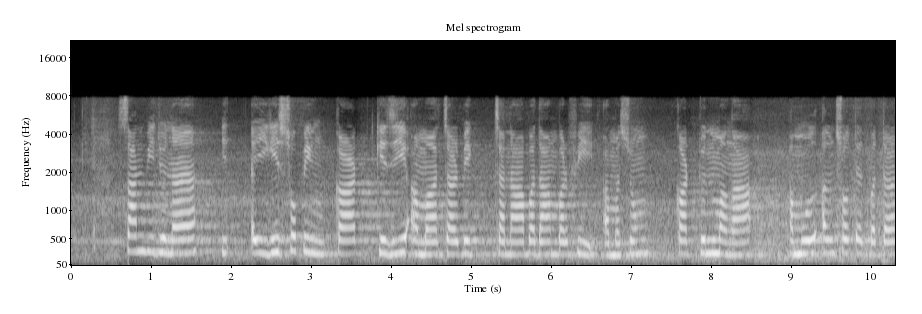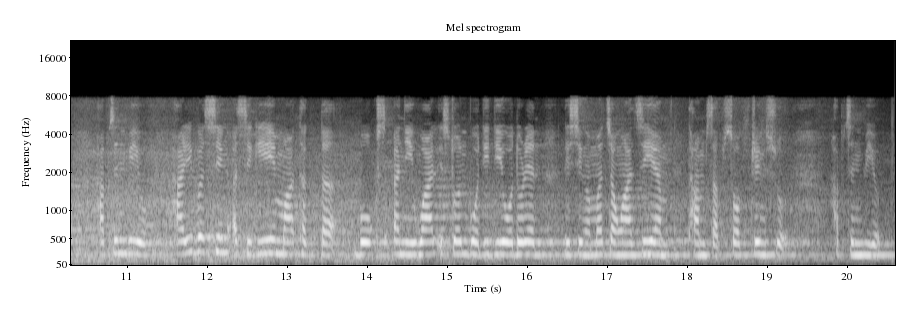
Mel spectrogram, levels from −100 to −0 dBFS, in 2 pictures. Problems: constant background noise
